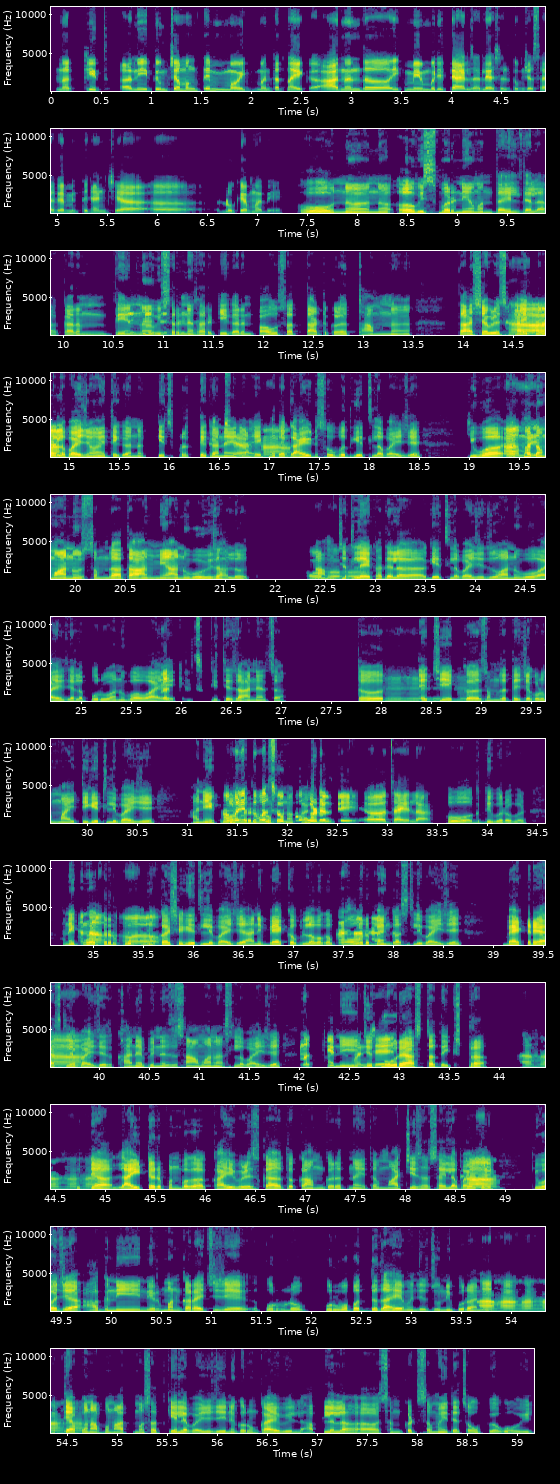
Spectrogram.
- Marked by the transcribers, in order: laugh; tapping; in English: "वॉटरप्रूफ"; in English: "वॉटरप्रूफ"; in English: "बॅकअपला"; laugh
- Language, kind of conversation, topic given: Marathi, podcast, साहसी छंद—उदा. ट्रेकिंग—तुम्हाला का आकर्षित करतात?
